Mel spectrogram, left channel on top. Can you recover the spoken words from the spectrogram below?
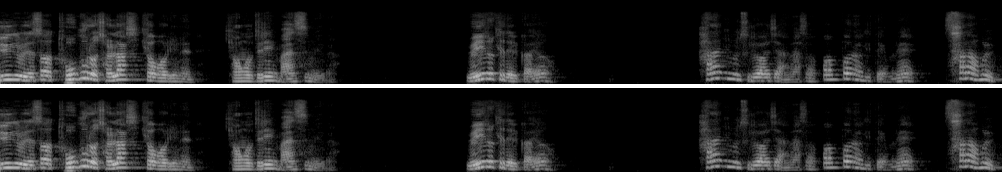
위해서 도구로 전락시켜버리는 경우들이 많습니다. 왜 이렇게 될까요? 하나님을 두려워하지 않아서 뻔뻔하기 때문에 사람을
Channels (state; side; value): identical; both; correlation 1.00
